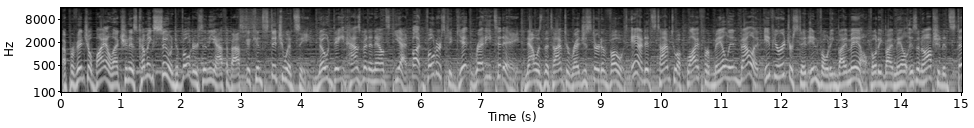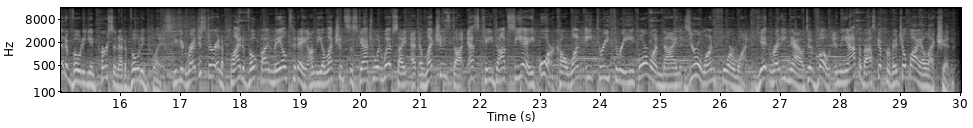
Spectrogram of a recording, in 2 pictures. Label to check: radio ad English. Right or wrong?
Right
